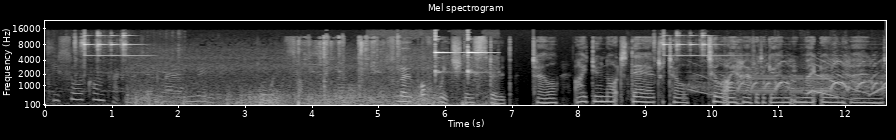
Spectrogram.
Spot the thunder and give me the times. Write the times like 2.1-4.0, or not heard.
1.2-6.0.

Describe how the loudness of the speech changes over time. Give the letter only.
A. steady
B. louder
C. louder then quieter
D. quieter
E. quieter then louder
B.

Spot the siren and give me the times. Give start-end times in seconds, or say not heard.
0.0-2.1, 9.6-12.5.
